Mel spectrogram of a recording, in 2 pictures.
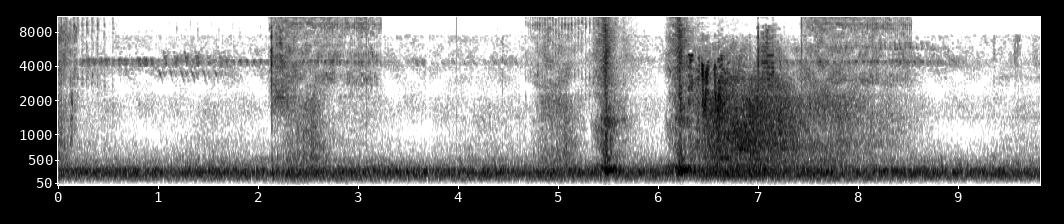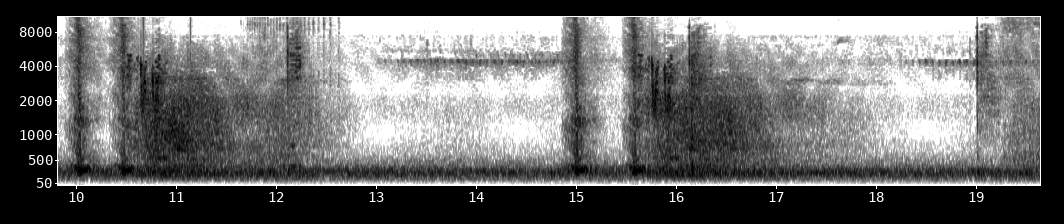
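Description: Bicycle tyres roll over a dirt trail.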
